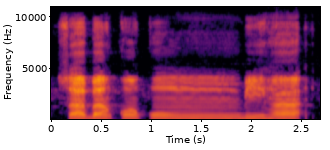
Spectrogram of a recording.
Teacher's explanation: Jadi ada dengung. Jadi samar, enggak jelas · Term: ikhfa syafawi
